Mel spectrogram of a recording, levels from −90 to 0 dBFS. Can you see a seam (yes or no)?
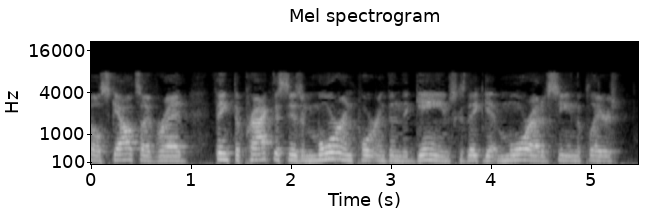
yes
